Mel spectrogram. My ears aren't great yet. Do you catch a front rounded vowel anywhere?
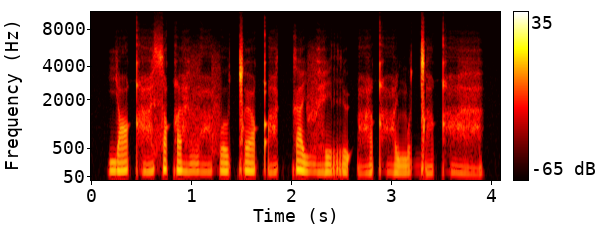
yes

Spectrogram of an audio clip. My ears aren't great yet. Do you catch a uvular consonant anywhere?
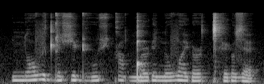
no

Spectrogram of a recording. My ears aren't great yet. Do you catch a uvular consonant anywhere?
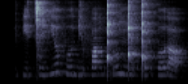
no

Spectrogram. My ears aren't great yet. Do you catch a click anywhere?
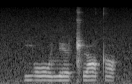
yes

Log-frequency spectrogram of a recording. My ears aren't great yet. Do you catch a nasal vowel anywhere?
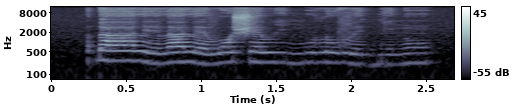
yes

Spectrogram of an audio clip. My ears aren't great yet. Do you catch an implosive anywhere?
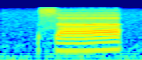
no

